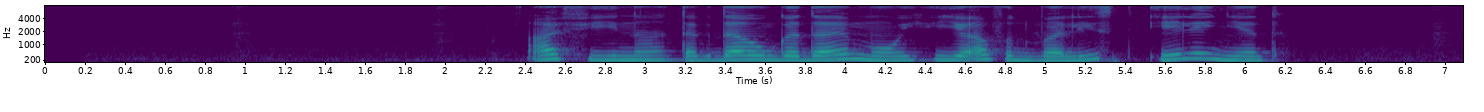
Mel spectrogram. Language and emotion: Russian, neutral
